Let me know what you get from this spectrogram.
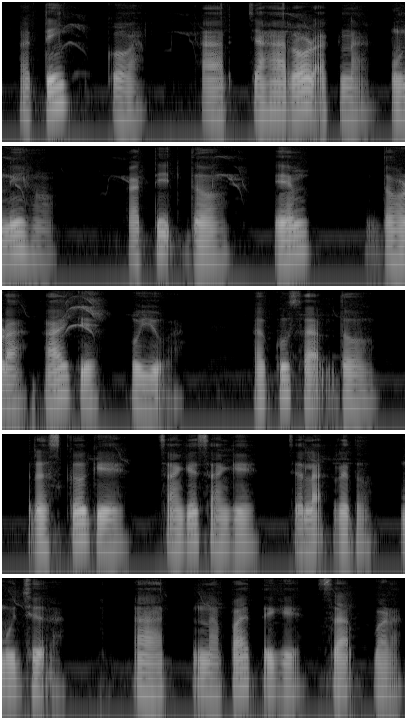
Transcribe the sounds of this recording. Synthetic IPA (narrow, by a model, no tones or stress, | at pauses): hə̰ʈiɲ | kɔwa | aɾd͡ʒaɦãɾɔɽʔa̰kana | uniɦɔ̃ | kəʈic̚d̪ɔ | ɛm | d̪ɔɦɽahajkɛ | hujṵʔa | əkusa̰p̚d̪ɔ | ɾəskəɡɛ | sã̰ŋɡɛsãŋɡɛ | t͡ʃɛla̰ʔɾɛd̪ɔ | bud͡ʒʱəʔa | aɾ | napajt̪ɛɡɛsap̚baɽa̰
